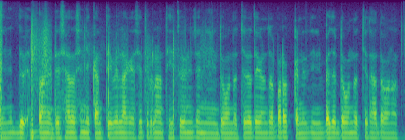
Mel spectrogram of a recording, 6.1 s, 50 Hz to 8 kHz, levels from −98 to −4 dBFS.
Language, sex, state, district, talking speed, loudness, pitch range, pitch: Chakma, male, Tripura, Dhalai, 225 wpm, -21 LUFS, 105-110 Hz, 105 Hz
